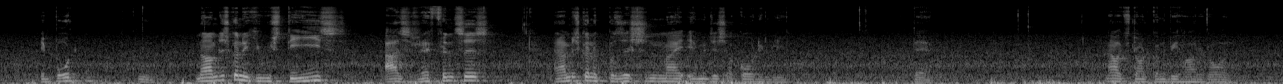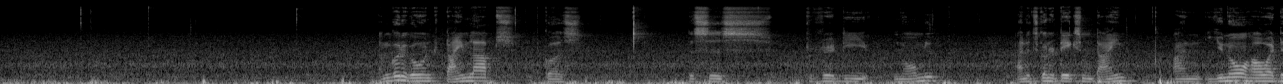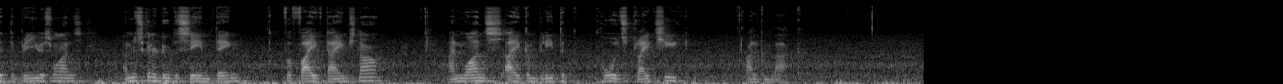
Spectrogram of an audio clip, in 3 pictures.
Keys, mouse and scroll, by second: 0.8-5.1 middle drag, 6.2-8.1 drag, 8.1-9.1 middle drag, 11.8-13.6 middle drag, 13.6 drag, 13.7-15.7 middle drag, 15.7 click, 20.6-27.9 middle drag, 35.0 middle click, 35.2 KP_7, 35.4 click, 35.6 drag, 35.9 click, 36.3 middle click, 36.6 middle drag, 37.1 middle click, 37.5 middle click, 37.9-38.2 drag, 38.0-38.4 typing, 38.3 drag.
